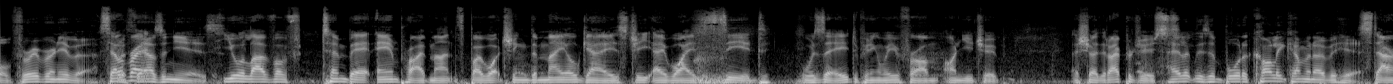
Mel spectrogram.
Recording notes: in a dog park in Chicago enjoying the sights, sun and canines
